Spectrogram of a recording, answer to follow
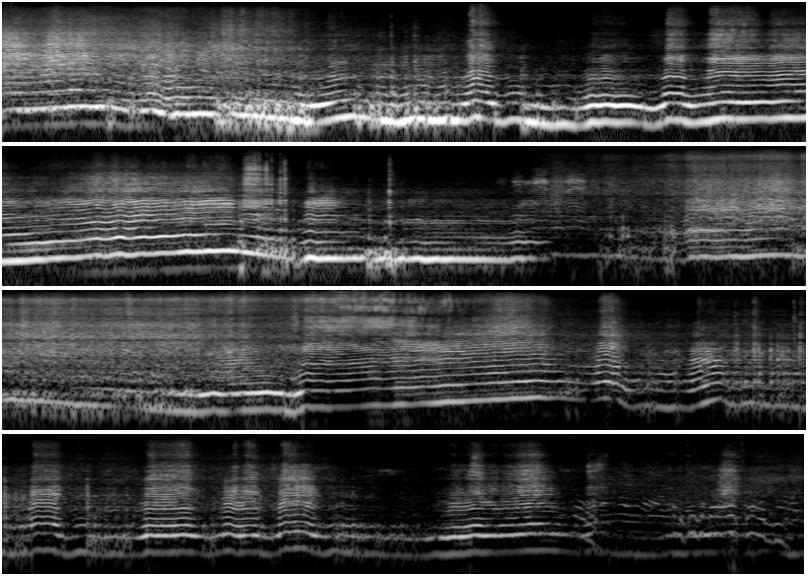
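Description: Small hatchback race car's engine revving hard up and down as it threads slalom cone chicanes, pitch rising and falling with each lift and gear change. It dips briefly about halfway through, comes back strongly, then sounds in weaker bursts near the end.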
